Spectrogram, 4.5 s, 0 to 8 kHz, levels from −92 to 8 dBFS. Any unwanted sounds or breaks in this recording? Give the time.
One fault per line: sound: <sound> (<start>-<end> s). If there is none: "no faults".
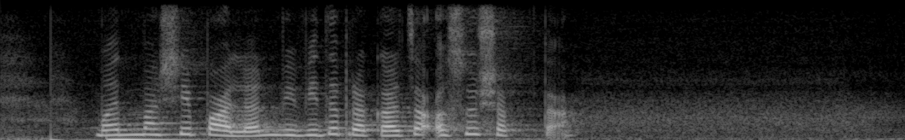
no faults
